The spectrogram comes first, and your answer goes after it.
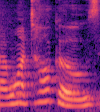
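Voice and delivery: mock tearful, sobbing little boy voice, crying. Retelling a video of a little boy answering his mom, imitating him crying. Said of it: "And he's like crying".

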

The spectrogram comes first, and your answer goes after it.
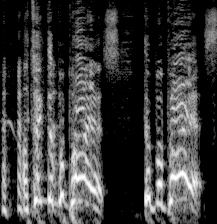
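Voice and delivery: insistent, loud, shrill repeated shouting, pitched very high. Retelling freaking out when they didn't understand, yelling papayas. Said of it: "I kept yelling um Papayas at them".

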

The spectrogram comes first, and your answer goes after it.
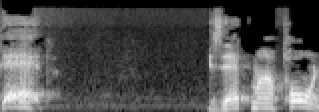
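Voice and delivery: mock child's voice hollering at top volume, high. A parent retells his little kid shouting in a supermarket, retelling a child's yell. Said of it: "he yells out at the top of his voice".

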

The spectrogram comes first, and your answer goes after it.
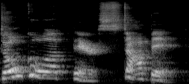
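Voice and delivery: loud, high-pitched screaming. Retelling screaming at a character while writing notes: retelling screaming at him. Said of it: "screaming at him".

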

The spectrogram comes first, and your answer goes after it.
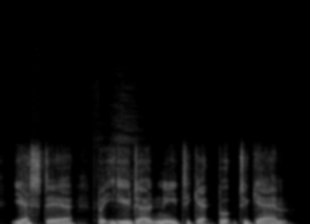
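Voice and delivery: ordinary talk, nothing marked

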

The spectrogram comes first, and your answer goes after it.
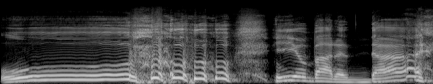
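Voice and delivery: excited, high, loud laughing gasp.

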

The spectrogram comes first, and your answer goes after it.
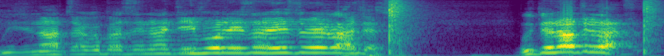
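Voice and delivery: very high, very loud, shrill, booming dictator voice. Imitating the town's long-serving mayor as an authoritarian ruler: imitating the mayor as a dictator. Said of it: "she just starts coming out wearing Hugo Boss suits, being like".

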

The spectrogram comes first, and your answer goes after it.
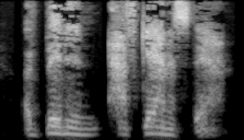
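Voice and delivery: soft, hushed whisper. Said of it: "he whispered to me".

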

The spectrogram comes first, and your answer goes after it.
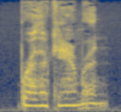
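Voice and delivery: whispered hoarsely. A man holding his pastor's hand calls out to him in a hoarse whisper. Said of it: "he whispered hoarsely".

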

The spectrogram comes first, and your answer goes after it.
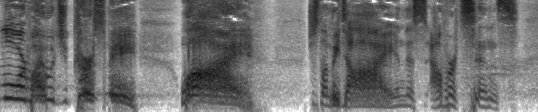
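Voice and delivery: play-acted boiling-mad, loud, rough, rasping voice. Retelling being furious inside the store, acting out a mock-angry plea to the lord. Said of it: "My blood is boiling".

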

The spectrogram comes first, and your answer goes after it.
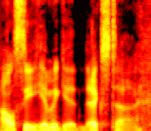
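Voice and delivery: put-on sly, suggestive, leering delivery. Retelling how Belinda leaves on a cryptic note: pervy Belinda impression. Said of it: "almost pervy note".

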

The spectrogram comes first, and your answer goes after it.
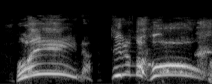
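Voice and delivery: high, loud screaming.

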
